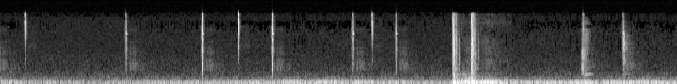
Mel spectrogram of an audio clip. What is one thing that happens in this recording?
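Short, sharp menu clicks tick one after another.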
